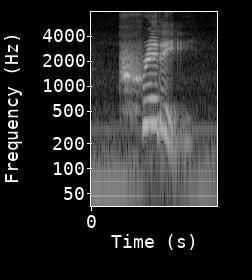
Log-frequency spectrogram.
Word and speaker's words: pretty: spelled that way but it's pronounced short i and a t as a d pretty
